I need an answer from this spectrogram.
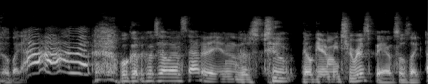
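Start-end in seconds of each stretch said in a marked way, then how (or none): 0.2-2.2 very high squeal, then giddy words; super excited. Retold or imitated. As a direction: squeal with laughing delight, retold. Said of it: "super excited, actually, not just cool beans".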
